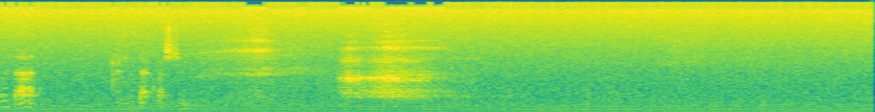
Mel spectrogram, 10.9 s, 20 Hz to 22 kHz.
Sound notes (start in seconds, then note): 2.5 inhaling; 2.5 exhaling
